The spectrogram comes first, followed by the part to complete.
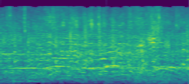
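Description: A dense crowd of many people talking and calling out at once, their voices overlapping into a steady babble.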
